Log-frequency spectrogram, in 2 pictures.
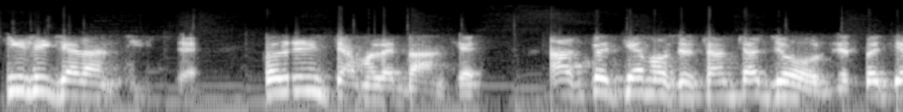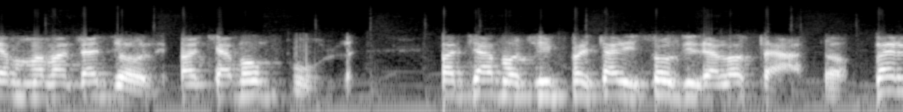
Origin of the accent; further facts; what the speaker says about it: Sardinia, Italy; Io sono sardo, non posso essere leghista, giusto?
